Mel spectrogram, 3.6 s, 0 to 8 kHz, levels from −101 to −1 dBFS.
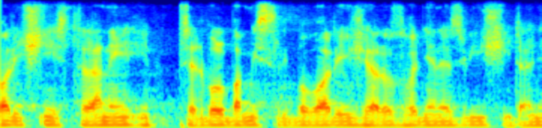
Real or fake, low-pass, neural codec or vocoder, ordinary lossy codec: real; 7.2 kHz; none; Opus, 24 kbps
